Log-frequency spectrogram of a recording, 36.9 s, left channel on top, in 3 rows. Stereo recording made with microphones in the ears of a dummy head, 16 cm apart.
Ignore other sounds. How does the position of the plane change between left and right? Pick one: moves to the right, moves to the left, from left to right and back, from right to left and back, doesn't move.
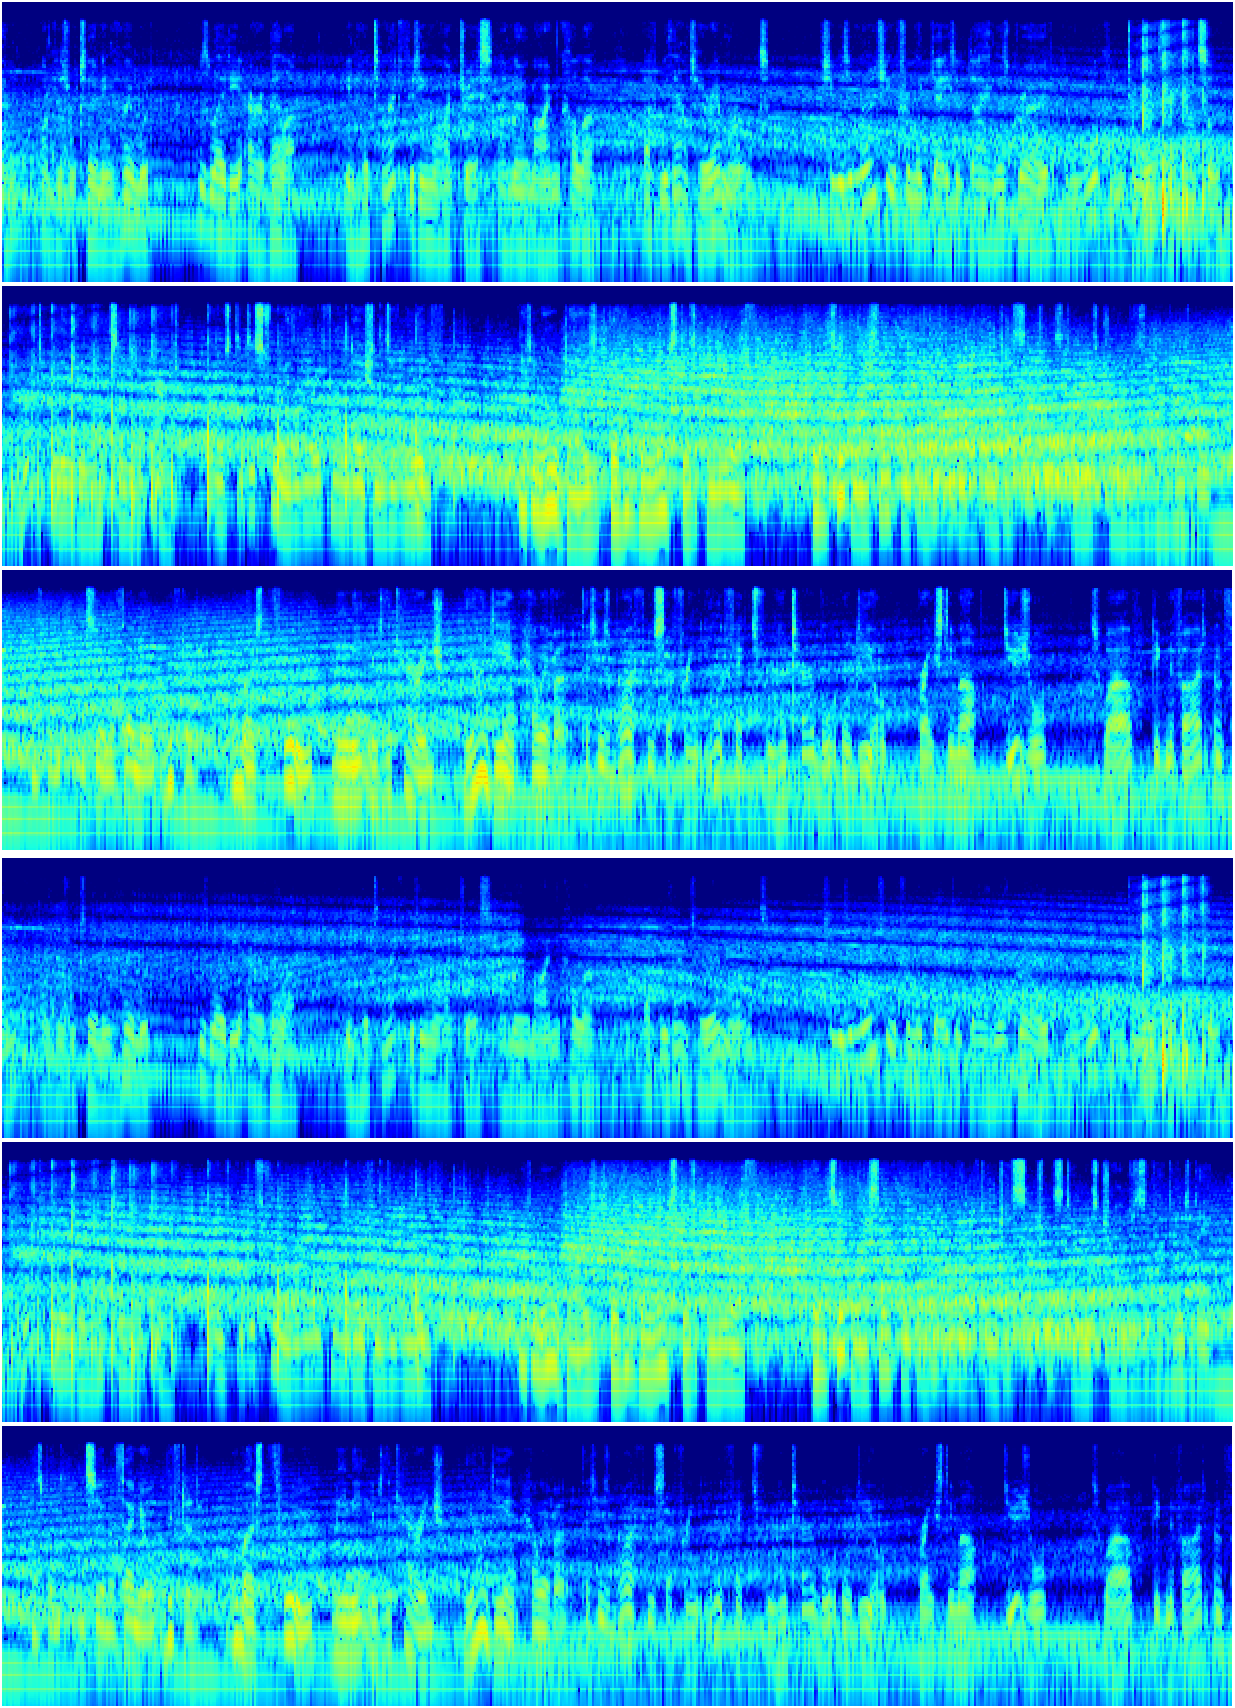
moves to the left.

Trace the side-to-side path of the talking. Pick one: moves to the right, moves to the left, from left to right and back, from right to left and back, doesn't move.
from left to right and back.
